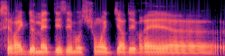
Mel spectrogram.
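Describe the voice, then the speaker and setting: The man's intonation stays fairly even as he talks at a moderate speed. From France. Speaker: DJ and music producer. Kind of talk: interview.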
